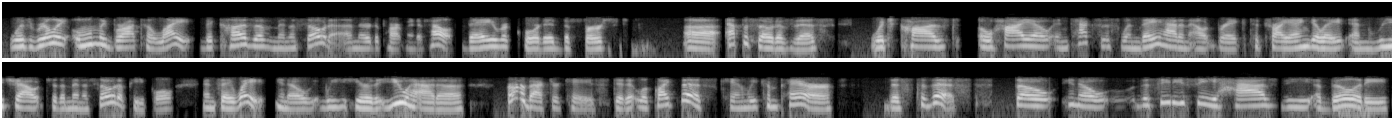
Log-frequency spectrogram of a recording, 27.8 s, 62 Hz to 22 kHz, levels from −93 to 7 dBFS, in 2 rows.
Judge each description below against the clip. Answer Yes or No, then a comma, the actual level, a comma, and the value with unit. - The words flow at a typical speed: Yes, average, 160 wpm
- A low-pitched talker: No, high, 200 Hz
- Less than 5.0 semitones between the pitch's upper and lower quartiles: Yes, average, 4.3 semitones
